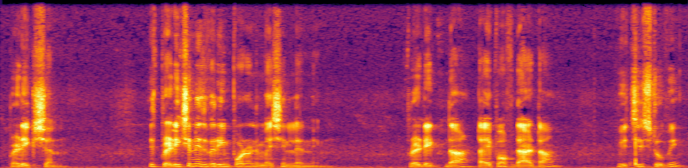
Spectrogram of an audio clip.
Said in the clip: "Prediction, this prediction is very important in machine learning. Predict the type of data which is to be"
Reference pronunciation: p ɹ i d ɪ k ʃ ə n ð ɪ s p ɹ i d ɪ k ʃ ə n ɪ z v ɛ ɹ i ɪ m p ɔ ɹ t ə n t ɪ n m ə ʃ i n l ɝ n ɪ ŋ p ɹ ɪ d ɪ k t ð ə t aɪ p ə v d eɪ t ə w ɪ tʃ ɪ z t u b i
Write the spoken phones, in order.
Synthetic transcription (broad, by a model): p ɹ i d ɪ k ʃ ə n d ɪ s p ɹ i d ɪ k ʃ ə n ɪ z v ɛ ɹ i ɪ m p ɔ ɹ t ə n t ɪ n m ə ʃ i n l ɝ n ɪ ŋ p ɹ ɪ d ɪ k t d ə t aɪ p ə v d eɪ t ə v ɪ tʃ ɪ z t u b i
